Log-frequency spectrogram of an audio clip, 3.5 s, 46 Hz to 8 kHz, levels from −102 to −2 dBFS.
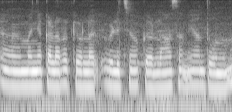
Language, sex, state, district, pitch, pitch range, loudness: Malayalam, female, Kerala, Wayanad, 150 Hz, 150-155 Hz, -12 LUFS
